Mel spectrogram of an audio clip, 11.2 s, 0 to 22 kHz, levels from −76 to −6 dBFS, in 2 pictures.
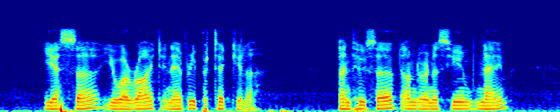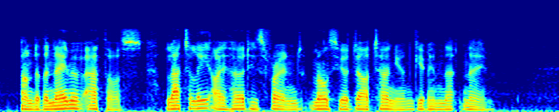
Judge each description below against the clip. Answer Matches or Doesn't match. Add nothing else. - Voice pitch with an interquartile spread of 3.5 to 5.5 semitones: Doesn't match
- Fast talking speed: Doesn't match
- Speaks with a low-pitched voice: Matches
